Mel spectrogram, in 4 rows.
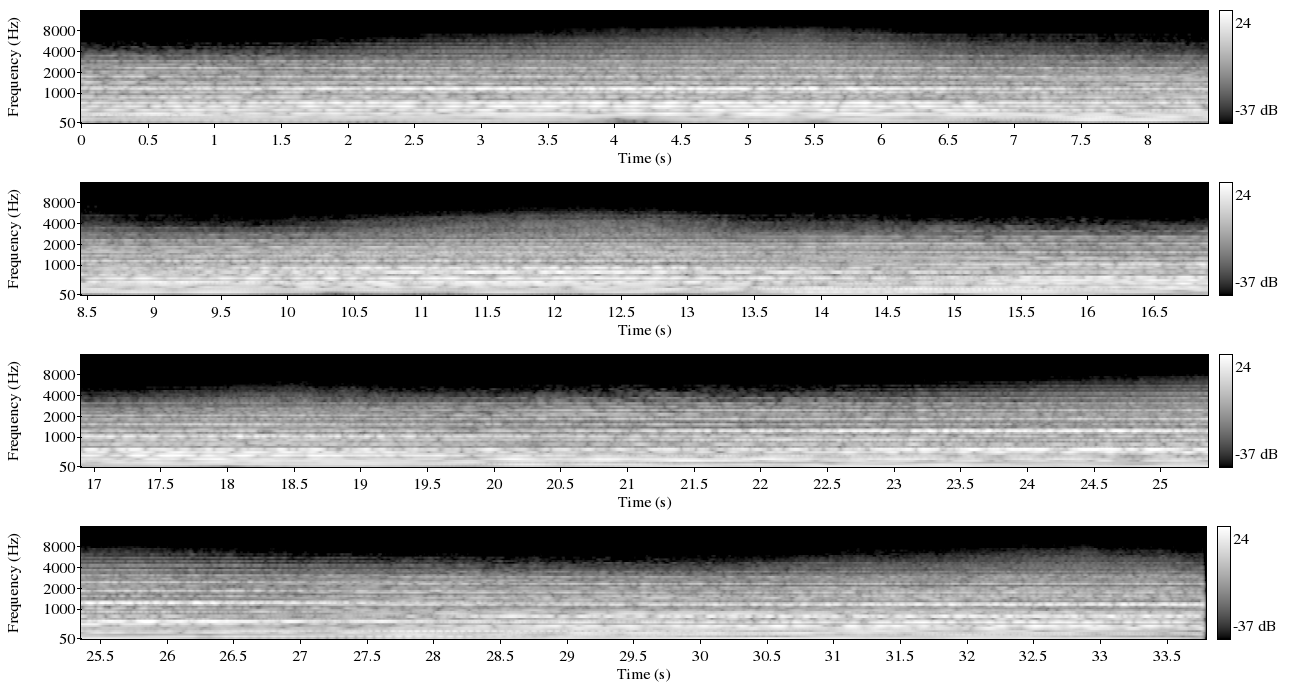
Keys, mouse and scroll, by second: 0.0-2.0 typing, 0.3 click, 0.9 click, 1.3 click, 1.5 click, 1.9 click, 2.8 click, 4.3-6.1 alt+drag, 6.1-8.7 typing, 6.2 click, 7.2 click, 7.5 click, 8.0 click, 8.3 click, 8.7 click, 10.1 scroll up 1, 17.1 click, 17.1 ctrl+v, 19.1-25.2 drag, 26.1-26.5 typing, 27.5 typing, 28.9 typing, 30.4-33.4 drag, 33.4-33.7 shift+drag.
